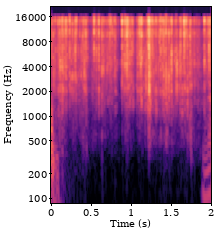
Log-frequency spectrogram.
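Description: Shiny foil wrapper of a trading-card pack crinkling and crackling in quick irregular clicks as it is handled and torn open by hand.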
